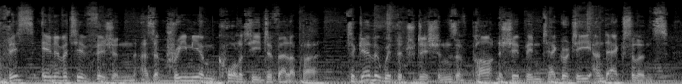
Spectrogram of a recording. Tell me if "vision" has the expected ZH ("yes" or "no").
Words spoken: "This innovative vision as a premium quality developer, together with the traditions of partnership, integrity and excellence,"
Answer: yes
